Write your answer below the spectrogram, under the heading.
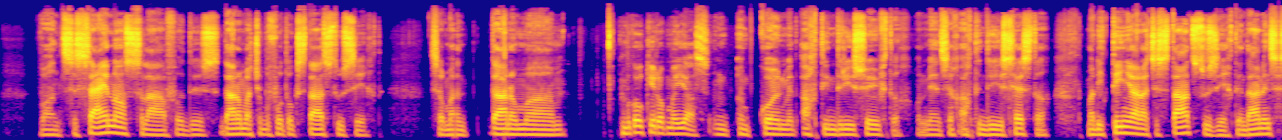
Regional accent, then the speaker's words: Amsterdam, North Holland, Netherlands; Terwijl we komen rechtstreeks uit de Bijlmer.

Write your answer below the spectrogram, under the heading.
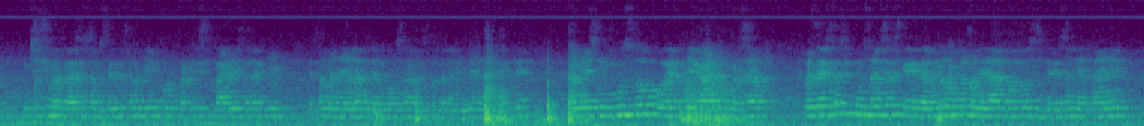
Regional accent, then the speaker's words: Guanajuato, Mexico; yo nací en Guanajuato, crecí en Guanajuato, mi familia toda está en Guanajuato

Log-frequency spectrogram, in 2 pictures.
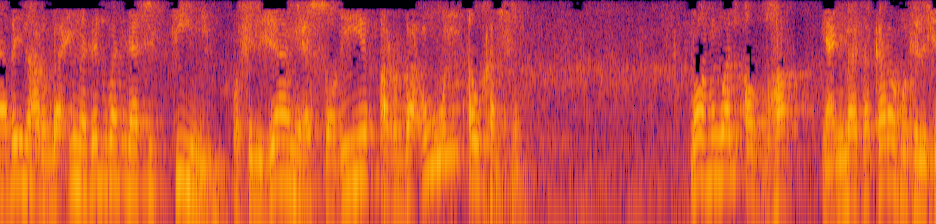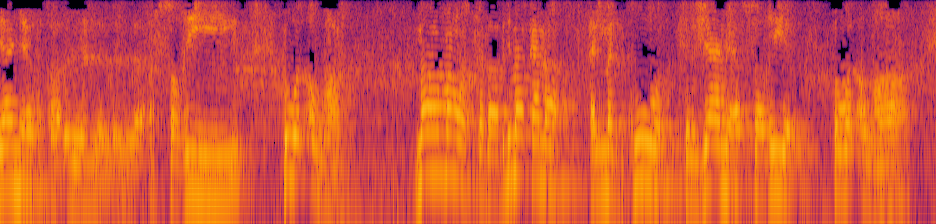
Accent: Syria; أنتوا عندكم يسموه البرص، عندنا في الشام يسمى أبو بريس

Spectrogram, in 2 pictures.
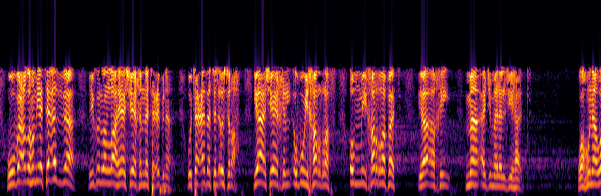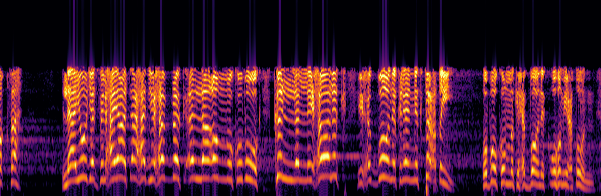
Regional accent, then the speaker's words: Najd, Saudi Arabia; عندنا في نجد مثل نعرفه جميعا

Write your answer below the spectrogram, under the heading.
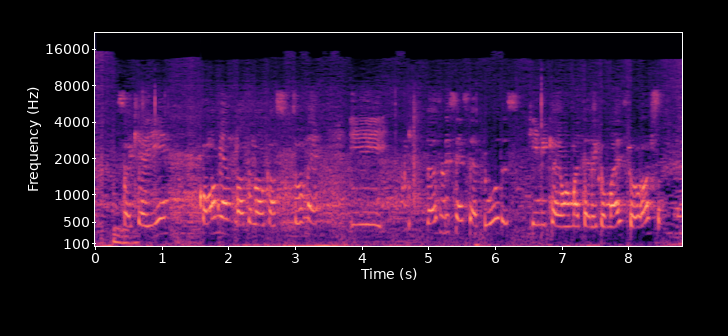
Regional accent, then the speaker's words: Plácido de Castro, Acre, Brazil; now in Rio Branco, Brazil; eu sou de Plácido de Castro. Eu nasci lá, né? Uhum. Me criei lá também. Aí foi quando eu terminei o ensino médio, passei um ano parado aí. Foi quando eu decidi vir.

